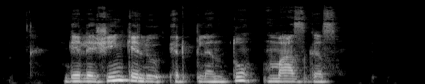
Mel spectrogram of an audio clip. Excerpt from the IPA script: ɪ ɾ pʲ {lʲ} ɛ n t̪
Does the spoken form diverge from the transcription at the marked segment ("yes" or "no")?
no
